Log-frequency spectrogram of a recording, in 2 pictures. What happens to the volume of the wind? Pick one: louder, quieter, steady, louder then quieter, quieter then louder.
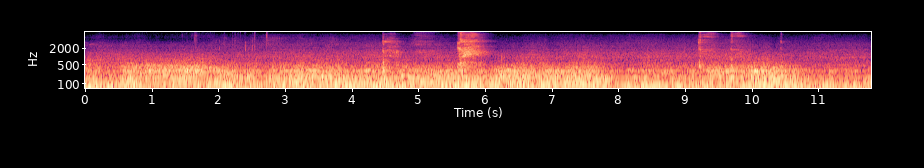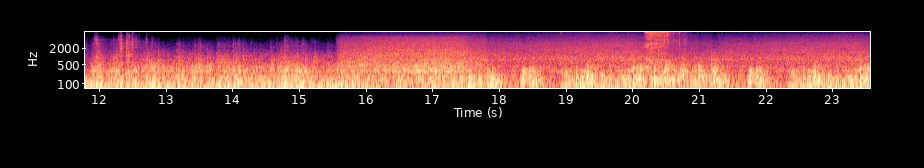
steady.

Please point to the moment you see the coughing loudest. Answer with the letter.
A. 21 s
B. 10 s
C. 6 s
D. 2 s
C.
